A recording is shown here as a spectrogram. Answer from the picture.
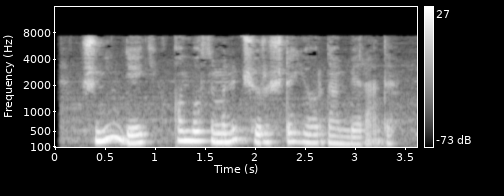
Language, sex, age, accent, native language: Uzbek, female, 18-24, Farg'ona, Uzbek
